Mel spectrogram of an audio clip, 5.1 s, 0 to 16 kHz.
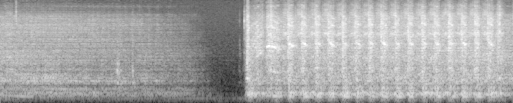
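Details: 1974/75 VW Super Beetle after new Pertronix electronic ignition install, plug wires reset, timing not yet set: starter cranks steadily about four beats a second while the engine catches unevenly and stumbles; owner suspects a vacuum leak from removed airbox.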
